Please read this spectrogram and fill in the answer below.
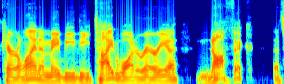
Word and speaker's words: Norfolk: It's going to hit the outer banks of North Carolina, maybe the Tidewater area, Norfolk, that's how they say it down there.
